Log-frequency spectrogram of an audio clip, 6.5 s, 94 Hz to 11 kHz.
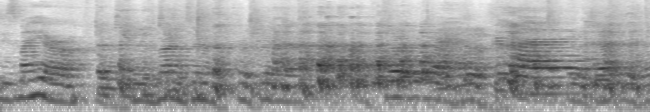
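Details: An adult male diagnosed with Huntington's disease 10 years ago; his wife does speech practice with him and reports that his speech declines without exercise; dysarthria (Huntington's disease).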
